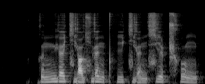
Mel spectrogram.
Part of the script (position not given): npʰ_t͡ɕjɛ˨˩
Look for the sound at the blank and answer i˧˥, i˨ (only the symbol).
i˧˥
